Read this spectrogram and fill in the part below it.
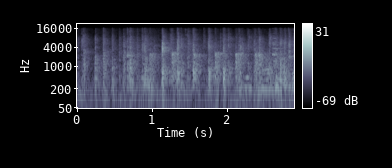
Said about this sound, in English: got a bigger clap than that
